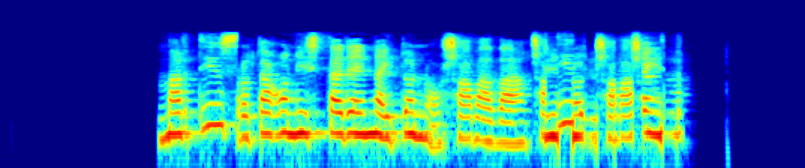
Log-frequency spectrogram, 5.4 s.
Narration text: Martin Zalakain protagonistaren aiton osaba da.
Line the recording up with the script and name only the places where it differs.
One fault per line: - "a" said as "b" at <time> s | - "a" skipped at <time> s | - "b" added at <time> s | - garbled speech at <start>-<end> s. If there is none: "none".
- "Zalakain" skipped at 1.5 s
- garbled speech at 3.5-4.6 s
